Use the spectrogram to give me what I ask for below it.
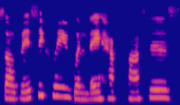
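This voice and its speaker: In a dry, close sound with no echo, a woman speaks fairly slowly at medium pitch with a bright, sharp tone. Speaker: elementary school teacher. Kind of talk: interview.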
